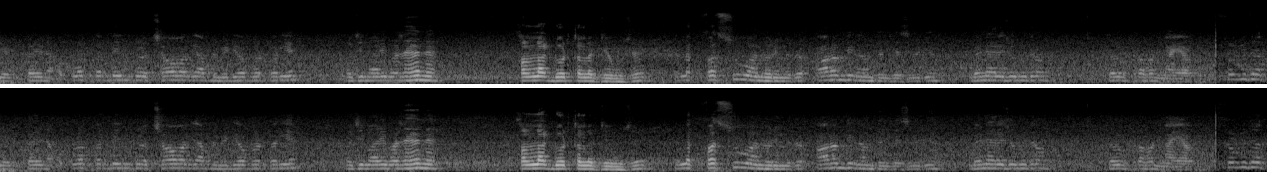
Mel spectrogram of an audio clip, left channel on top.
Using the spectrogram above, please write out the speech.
એડિટ કરીને અપલોડ કરી દઈએ મિત્રો. 6 વાગે આપણે વિડીયો અપલોડ કરીએ. પછી મારી પાસે છે ને કલાક 1.5 કલાક જેવું છે એટલે કશું વાંધો નહીં મિત્રો. આરામથી કામ થઈ જશે. વિડીયો બને રહેજો મિત્રો. ચલો ફટાફટ નાહી આવો. તો મિત્રો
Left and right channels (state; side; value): normal; both; correlation 0.76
